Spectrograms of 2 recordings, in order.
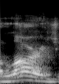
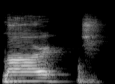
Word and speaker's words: large: A palavra large, muita gente, na hora que vai separar a palavra large, separa, né, 2 sílabas, mas não é, é uma só. Já no português é large.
